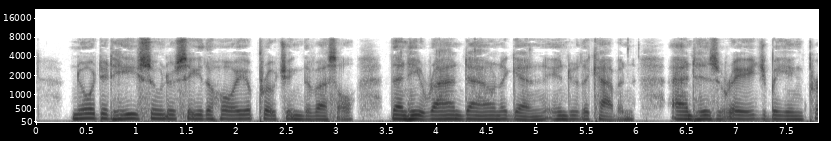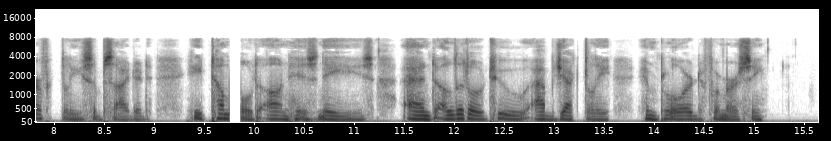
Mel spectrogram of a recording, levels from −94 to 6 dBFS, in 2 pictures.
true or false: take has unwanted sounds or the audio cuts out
true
